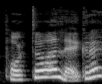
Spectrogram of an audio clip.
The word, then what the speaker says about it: Porto Alegre: You are originally from Porto Alegre. Am I saying that right? – Yeah, that's good. – In the south of Brazil.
